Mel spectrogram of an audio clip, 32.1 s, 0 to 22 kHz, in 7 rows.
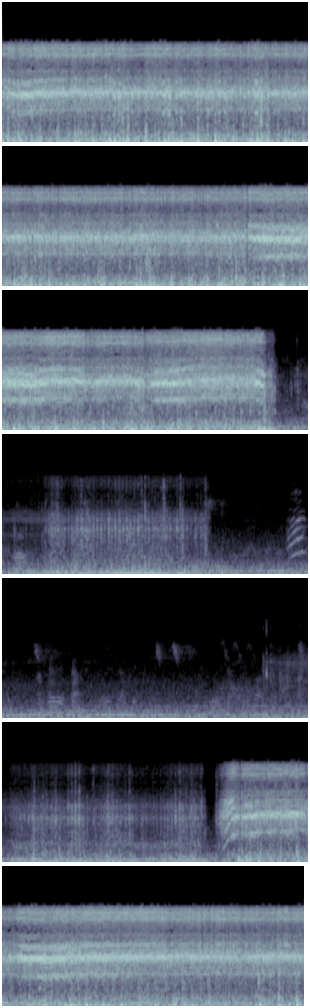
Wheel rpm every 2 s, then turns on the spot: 230, 240, 230, 230, 220, 220, 160, 20, 10, 0, 0, 10, 20, 140, 220, 230.
14-18 24-26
